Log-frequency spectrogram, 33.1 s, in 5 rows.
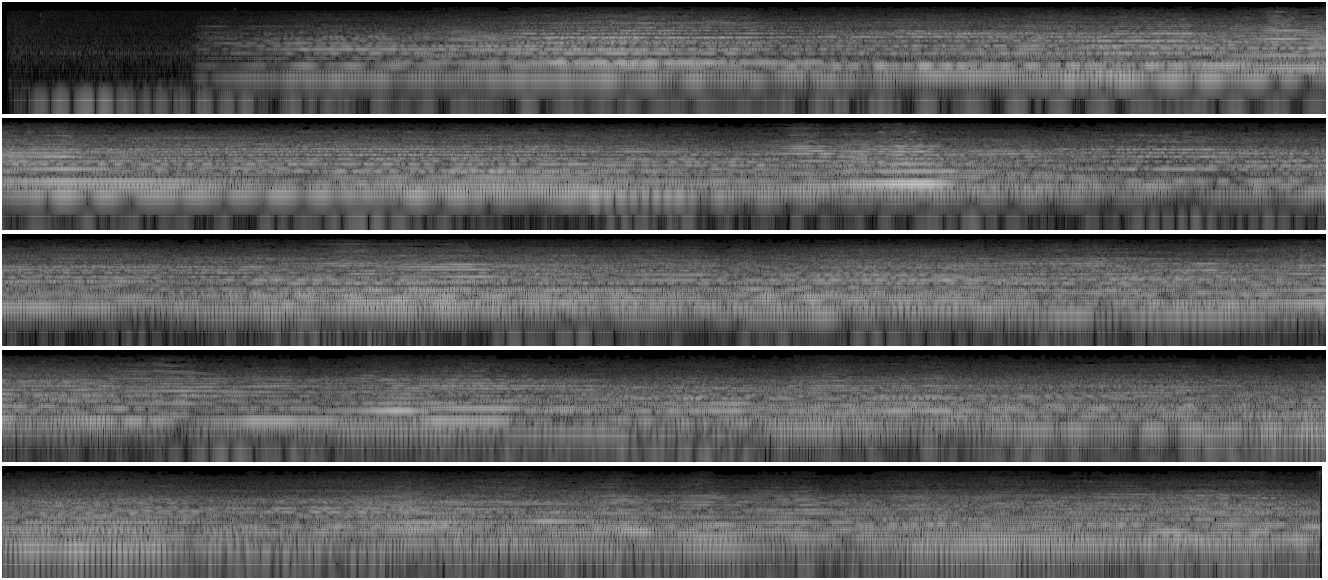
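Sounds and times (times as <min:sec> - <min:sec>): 
classical string music: 0:00.9 - 0:33.0.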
